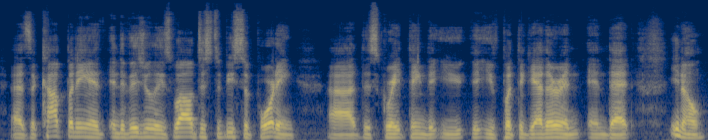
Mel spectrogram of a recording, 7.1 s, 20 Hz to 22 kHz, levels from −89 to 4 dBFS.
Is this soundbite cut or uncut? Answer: uncut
